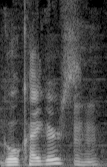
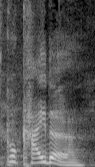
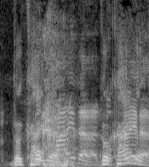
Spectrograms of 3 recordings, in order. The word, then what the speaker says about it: Gokaiger: The first Alien Sentai team were the Gokaigers. And the first Alien Power Ranger team were the Go what? The Gokaiger. Wow, that sounds like anti-Semitism if I've ever heard it. It's Gokaida. Gokaida.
